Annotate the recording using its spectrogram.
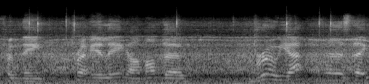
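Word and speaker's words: Broja: Did actually ask you once whether he's we should say his name is Buyer or Roger. He didn't really care. told me to say broer and then two minutes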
